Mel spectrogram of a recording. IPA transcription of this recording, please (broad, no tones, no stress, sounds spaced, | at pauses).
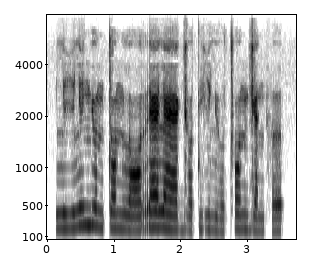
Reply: l i l i n ɾʲ ɔ n t ɔ n l ɔ r æ l æ ɡʲ ɔ t j i lʲ o tʰ ɔ n ɡʲ a n h ə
